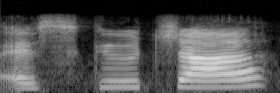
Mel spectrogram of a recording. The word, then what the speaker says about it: escucha: put the accent yep so escucha if you just look at escucha then the sko is the second to the last syllable if you look at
